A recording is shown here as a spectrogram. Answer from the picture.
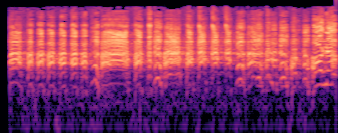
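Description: A person laughing in a fast, unbroken run of short laughs that cuts in abruptly.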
